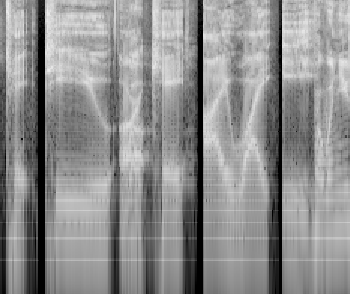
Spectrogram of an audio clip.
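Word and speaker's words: Türkiye: And people are very slowly moving over to the correct pronunciation and spelling, which is Turkiye.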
